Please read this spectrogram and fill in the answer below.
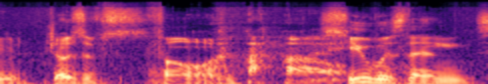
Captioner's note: chuckles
